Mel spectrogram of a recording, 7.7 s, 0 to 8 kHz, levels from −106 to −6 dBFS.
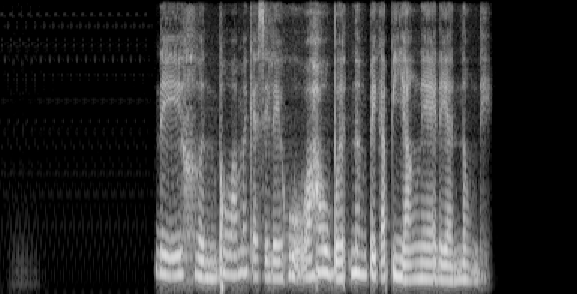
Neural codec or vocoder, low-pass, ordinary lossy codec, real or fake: codec, 16 kHz, 0.4 kbps, LongCat-Audio-Codec; none; none; fake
